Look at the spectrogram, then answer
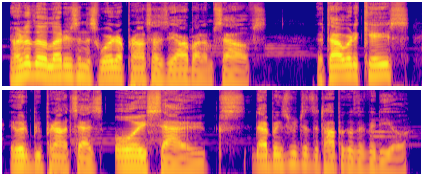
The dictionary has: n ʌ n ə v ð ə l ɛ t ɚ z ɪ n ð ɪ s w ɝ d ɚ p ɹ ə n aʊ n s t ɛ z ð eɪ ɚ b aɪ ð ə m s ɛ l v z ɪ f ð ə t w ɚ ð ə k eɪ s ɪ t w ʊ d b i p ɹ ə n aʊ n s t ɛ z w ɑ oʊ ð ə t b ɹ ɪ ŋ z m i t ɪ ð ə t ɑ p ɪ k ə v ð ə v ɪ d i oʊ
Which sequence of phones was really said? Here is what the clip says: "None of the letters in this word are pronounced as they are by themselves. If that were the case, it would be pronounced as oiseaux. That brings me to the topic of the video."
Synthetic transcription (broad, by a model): n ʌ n ə v ð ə l ɛ t ɚ z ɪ n ð ɪ s w ɝ d ɚ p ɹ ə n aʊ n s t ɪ z ð eɪ ɚ b aɪ ð ə m s ɛ l v z ɪ f ð ə t w ɚ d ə k eɪ s ɪ t w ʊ d b i p ɹ ə n aʊ n s t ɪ z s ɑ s ð ə t b ɹ ɪ ŋ z m i t ɪ ð ə t ɑ p ɪ k ə v ð ə v ɪ d i oʊ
